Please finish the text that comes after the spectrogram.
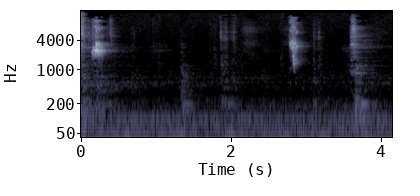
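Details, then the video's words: Pet budgie pairs give a sharp, squeaky chirp at the start, then two more thin, descending chirps near the end, separated by quiet with faint clicks and room hum. "CUTE BUDGIE COUPLES"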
